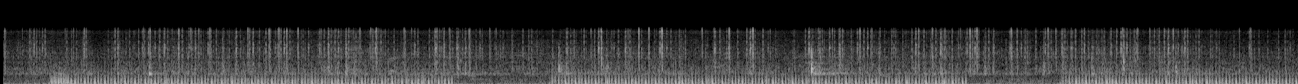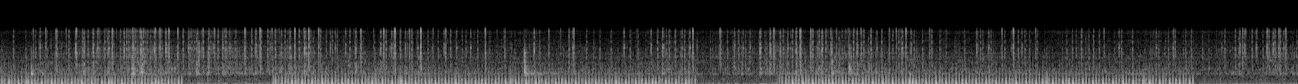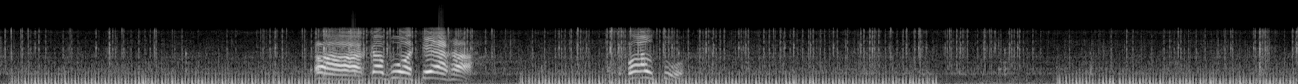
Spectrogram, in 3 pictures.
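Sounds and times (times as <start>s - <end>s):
crackling and rattling: 0.0s - 38.9s
road rumble: 0.0s - 38.9s
wind buffeting microphone: 0.4s - 20.1s, 31.0s - 35.5s.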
